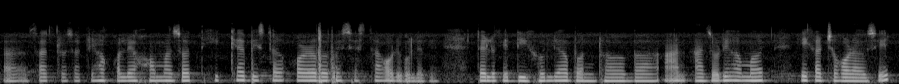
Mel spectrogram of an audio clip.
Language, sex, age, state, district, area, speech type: Assamese, male, 18-30, Assam, Nalbari, rural, spontaneous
